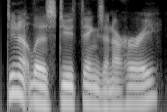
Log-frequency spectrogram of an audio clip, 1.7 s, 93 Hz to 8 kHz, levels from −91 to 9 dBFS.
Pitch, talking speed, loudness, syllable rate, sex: 135 Hz, 320 wpm, -16 LUFS, 6.5 syllables/s, male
